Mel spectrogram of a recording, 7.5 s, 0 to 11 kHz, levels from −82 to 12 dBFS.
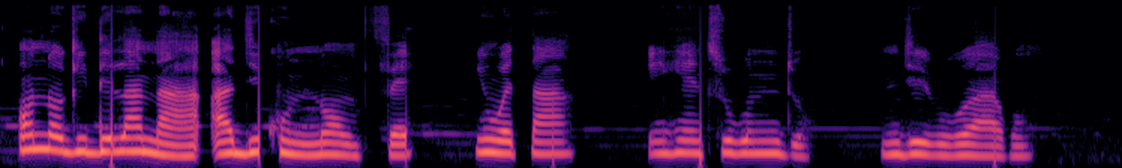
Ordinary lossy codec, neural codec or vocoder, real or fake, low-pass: none; none; real; 9.9 kHz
